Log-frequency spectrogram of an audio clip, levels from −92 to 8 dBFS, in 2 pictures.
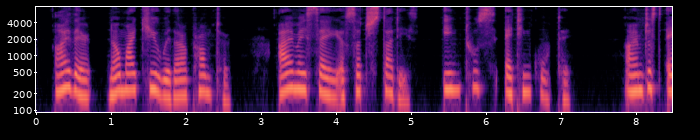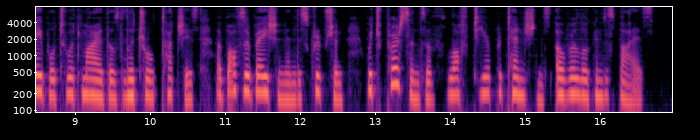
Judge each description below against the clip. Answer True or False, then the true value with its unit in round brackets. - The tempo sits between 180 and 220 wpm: False (140 wpm)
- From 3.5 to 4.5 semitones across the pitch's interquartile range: True (4.0 semitones)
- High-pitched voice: True (195 Hz)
